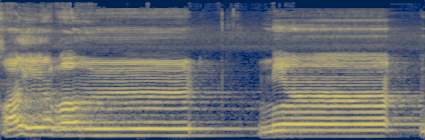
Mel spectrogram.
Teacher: میم میں غنہ ہوگا، یعنی میم کی آواز کو ناک پہ لے جا کر گنگنائیں گے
